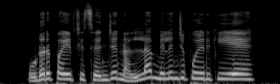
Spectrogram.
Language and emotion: Tamil, surprised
